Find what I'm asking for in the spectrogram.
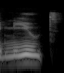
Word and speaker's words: miut: but it phonetically spells out M-I-U, mew. – Mew. – Yeah. – Yeah, their word for cat was M-I-U-T, mute, and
